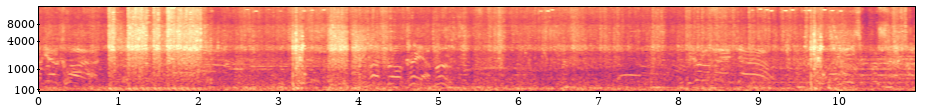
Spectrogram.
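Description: A gun fires loud, sharp shots.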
